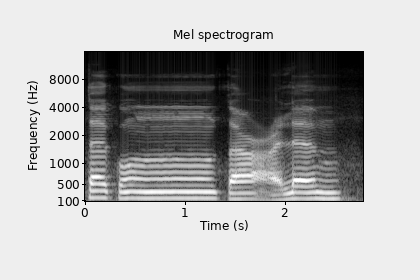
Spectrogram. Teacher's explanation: نون ساکن کے بعد تا یہاں پر اخفاء حقیقی ہوگا، گنہ کے ساتھ پڑھیں گے، اور میم ساکن پڑھا جائے گا وقف کی صورت میں۔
